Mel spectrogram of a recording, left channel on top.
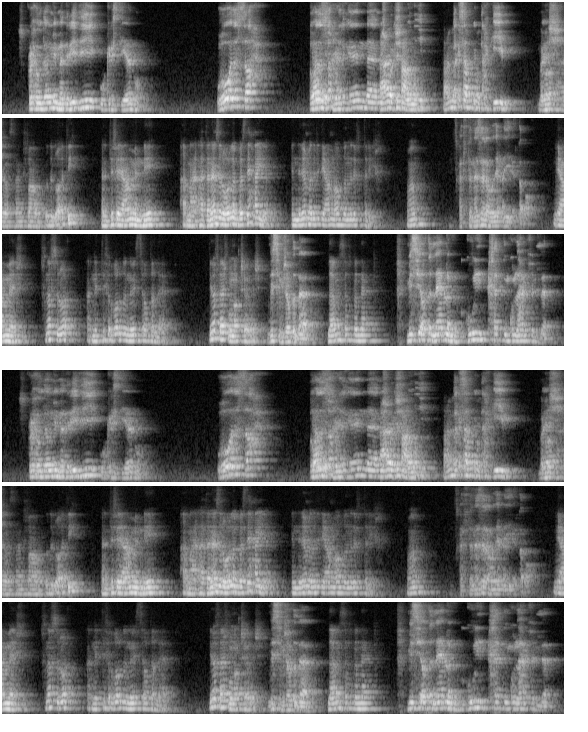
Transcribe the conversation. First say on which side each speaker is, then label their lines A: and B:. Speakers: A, on the left; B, on the left.
A: روحي ودمي مدريدي وكريستيانو وهو ده الصح هو
B: يا عم
A: ده
B: ماشي
A: الصح
B: بص
A: لكن
B: تعال
A: مش برشلوني
B: نتفق على نقطه تعال نتفق
A: بكسب
B: على نقطه
A: بالتحكيم ماشي
B: طب اقول لك على حاجه بس تعال نتفق على نقطه دلوقتي هنتفق يا عم ان ايه ه- مع- هتنازل واقول لك بس دي حقيقه ان ريال مدريد يا عم افضل نادي في التاريخ تمام
A: هتتنازل هو دي حقيقه طبعا
B: يا عم ماشي في نفس الوقت نتفق برضه ان ميسي افضل لاعب دي ما فيهاش مناقشه يا باشا
A: ميسي مش افضل لاعب
B: لا ميسي افضل لاعب
A: ميسي افضل لاعب لما تكون ختم كل حاجه في ال-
